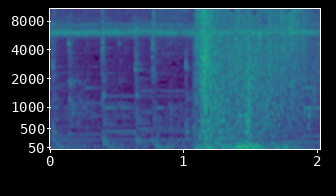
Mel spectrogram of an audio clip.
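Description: Background music, with a loud noisy crash about a second in that lasts under a second.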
